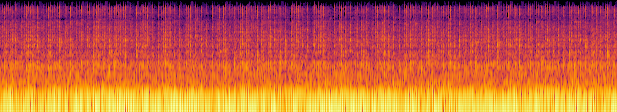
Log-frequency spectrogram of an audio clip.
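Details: Chevy SS under restoration, engine restarted after the owner lowered the fuel level to fix a mistake. Deep, even idle with clean, quick rises in revs, no knocks or misses: healthy engine, very good reaction.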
